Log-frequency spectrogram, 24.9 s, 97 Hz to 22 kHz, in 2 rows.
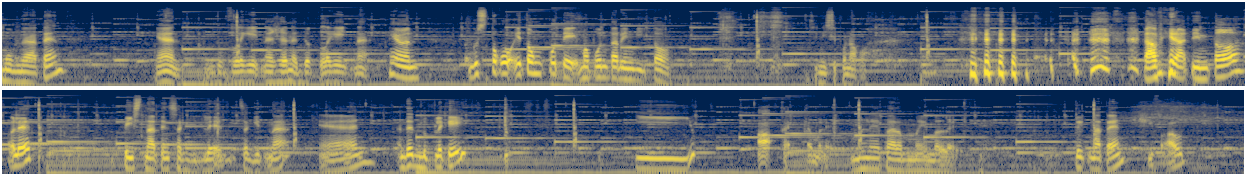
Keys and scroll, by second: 13.0 alt+Tab, 14.4 ctrl+v, 17.5 ctrl+j, 20.6 Right.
